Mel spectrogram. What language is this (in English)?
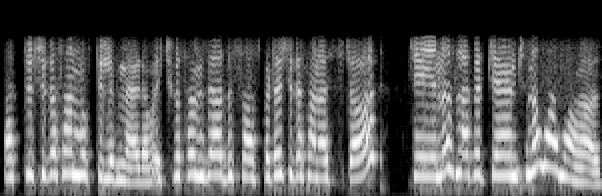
Kashmiri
